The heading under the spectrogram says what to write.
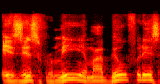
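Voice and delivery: plain

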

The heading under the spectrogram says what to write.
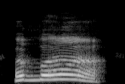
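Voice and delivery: loud, high, belted newborn-style wailing cry.

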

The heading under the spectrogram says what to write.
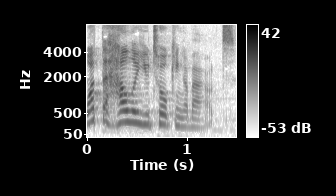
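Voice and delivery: ordinary talk, nothing marked

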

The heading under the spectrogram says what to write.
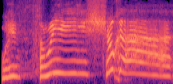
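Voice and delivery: very high, little puppet-style voice. Asked how they take their tea, answering in an Elmo voice. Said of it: "Using an Elmo voice".

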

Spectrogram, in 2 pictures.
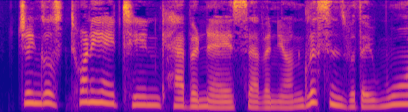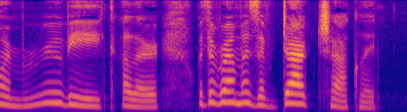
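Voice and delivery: put-on commercial-style announcer voiceover read. Reading a wine description, Hallmark announcer voice. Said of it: "I'll do my best Hallmark voice".

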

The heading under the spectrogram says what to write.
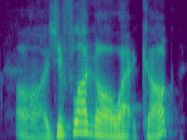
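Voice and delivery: put-on very broad, laid-on thick Wigan accent. Retelling what a man said to the speaker about the flag: broadest Wigan accent. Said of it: "in his broadest Wigan accent".

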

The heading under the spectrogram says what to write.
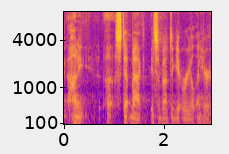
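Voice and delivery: put-on whisper. Retelling what was whispered to Maddie as demons were cast out: imitating own whisper. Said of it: "And I whispered to Maddie".

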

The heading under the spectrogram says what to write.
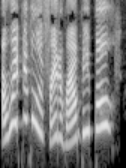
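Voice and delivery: put-on very high, loud, bright, chipper kid voice. Retelling what their six-year-old son asked on the subway, imitating his chipper voice. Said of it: "in this very like chipper voice".

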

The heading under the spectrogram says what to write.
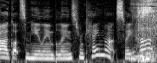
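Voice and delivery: ordinary talk, nothing marked

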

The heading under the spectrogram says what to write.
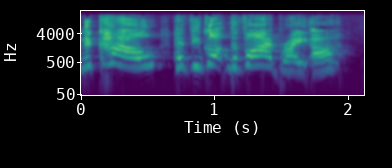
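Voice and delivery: brash, full-volume, confident scream, pitched high. Recounting walking into someone's room for a charger, retelling a confident scream. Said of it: "in the most confident, loud voice, I scream".

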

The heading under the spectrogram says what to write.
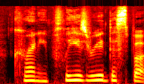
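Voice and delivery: loud, earnest, pleading, begging tone. Retelling how a brother pleaded in letters: imitating Jake begging. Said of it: "he begged me to read it".

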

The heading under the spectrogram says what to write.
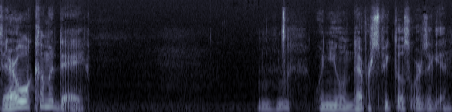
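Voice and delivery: choked-up voice breaking and cracking with emotion. Sharing a last thought with a man, the speaker continues: choked up. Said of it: "I'm getting choked up".

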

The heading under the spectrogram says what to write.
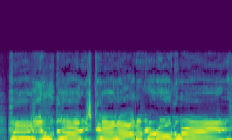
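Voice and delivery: put-on very high, very slow old-man voice. Answering what they'll sound like when old: put-on old man voice. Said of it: "I'm gonna sound like this".

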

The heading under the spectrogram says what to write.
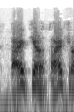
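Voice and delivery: big, goofy, high voice. Describing a film character's insane voice, imitating Kerim Bey. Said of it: "the guy's voice is insane too".

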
